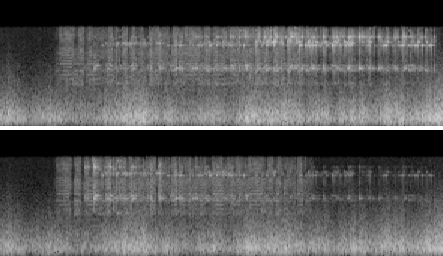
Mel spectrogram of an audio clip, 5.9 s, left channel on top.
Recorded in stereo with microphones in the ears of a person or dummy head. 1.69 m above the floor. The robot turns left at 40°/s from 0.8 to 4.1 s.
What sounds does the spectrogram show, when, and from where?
1.1 s a rattle: 135° right; by 5.8 s 110° left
